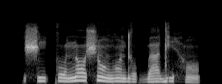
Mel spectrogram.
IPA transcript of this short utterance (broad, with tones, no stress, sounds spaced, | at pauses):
ʃ i˧ k o˧ n ɔ˦ ʃ ɔ̃˦˨ ɡ ɔ̃˧ d o˨ ɡ͡b a˨˦ d i˧ h ɔ̃˨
